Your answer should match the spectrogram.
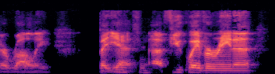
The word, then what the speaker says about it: Fuquay-Varina: I went with Fuquay-Varina, which you told me it's actually Fuquay-Varina.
